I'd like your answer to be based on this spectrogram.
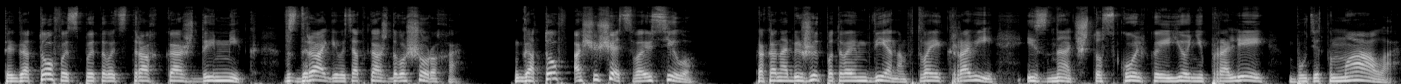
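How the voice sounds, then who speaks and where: A woman reading an audiobook, voicing an older male demon, a rector and father who speaks in a dry, mocking, measured way. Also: sits low, a little mellow.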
